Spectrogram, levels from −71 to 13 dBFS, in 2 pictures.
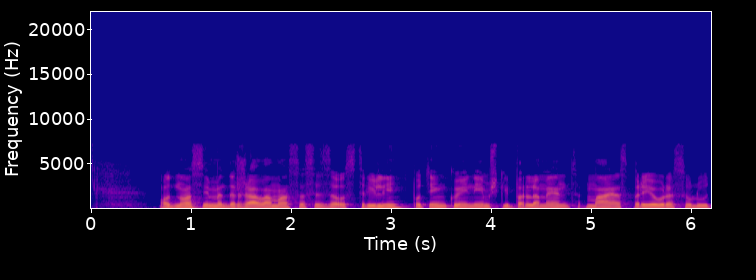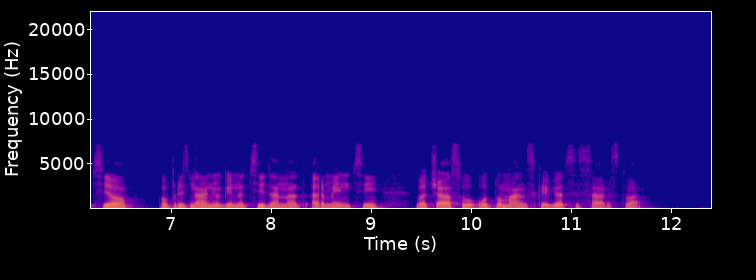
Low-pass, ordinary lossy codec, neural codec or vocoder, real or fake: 7.2 kHz; none; none; real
